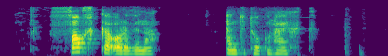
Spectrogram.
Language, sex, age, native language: Icelandic, female, 20-29, Icelandic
